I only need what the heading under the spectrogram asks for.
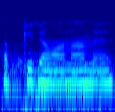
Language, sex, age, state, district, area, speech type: Hindi, female, 18-30, Bihar, Madhepura, rural, spontaneous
